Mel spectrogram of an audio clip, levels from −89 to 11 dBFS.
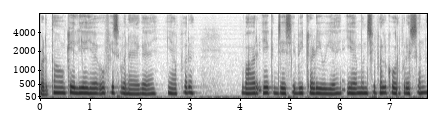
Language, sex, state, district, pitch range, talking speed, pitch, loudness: Hindi, male, Bihar, Vaishali, 175-195 Hz, 155 wpm, 180 Hz, -13 LUFS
